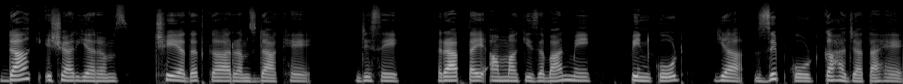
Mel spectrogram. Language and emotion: Urdu, neutral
